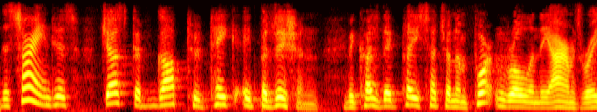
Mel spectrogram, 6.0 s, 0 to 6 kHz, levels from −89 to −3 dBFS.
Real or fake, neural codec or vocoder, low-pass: fake; codec, 16 kHz, 0.5 kbps, X-Codec, WavLM features, trained on Multilingual LibriSpeech; 5.4 kHz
